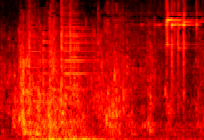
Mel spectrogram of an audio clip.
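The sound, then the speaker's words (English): Coins clink and jangle as they are handed over to a ferryman as payment, a rattling metallic shuffle over a low rumble, ending in a bright, ringing chink. “The ferryman accepted the coins and began navigating the raft towards the shores of the mouth of hell.”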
